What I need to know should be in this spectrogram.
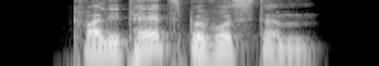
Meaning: strong dative masculine/neuter singular of qualitätsbewusst
- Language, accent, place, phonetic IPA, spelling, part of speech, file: German, Germany, Berlin, [kvaliˈtɛːt͡sbəˌvʊstəm], qualitätsbewusstem, adjective, De-qualitätsbewusstem.ogg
